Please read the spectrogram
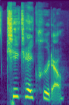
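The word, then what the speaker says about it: Quique Crudo: I'm going to spell it for you because the way it sounds is not the way it's spelled. Krudeo.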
